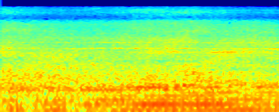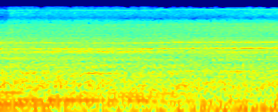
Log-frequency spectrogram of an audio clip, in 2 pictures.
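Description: A motorbike passes close by with a buzzing engine.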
